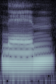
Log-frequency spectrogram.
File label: "nem5", taiwanese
